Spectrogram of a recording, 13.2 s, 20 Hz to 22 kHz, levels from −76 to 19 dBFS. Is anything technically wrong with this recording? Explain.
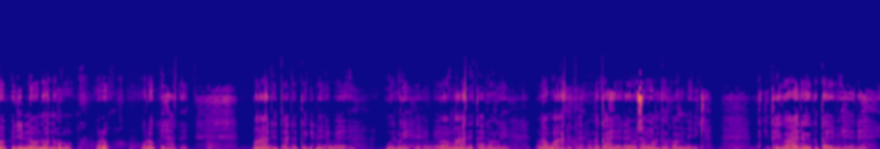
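Yes, the speech carries two faults.

Throughout, nothing sounds above 13.8 kHz, and the coarse, smeared texture of a low-bitrate encode remains. This is likely low-bitrate audio saved at a high bitrate: re-encoding to a large MP3 adds almost nothing back and cannot restore what the first codec discarded.

From 5.86 to 10.26 s there is a doubled audio track: a full-band copy follows about 1.5 s behind, roughly 5 dB quieter, with no decay or room colour. It likely comes from a second capture path or misaligned edit, and it starts and stops abruptly.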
